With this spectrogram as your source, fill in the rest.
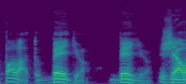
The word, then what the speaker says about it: bello: Bello. Você segura o L por mais tempo. Bello.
